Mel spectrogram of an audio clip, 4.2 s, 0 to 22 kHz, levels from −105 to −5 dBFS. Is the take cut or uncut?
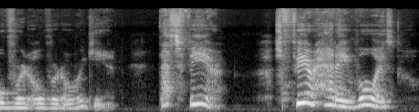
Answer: cut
